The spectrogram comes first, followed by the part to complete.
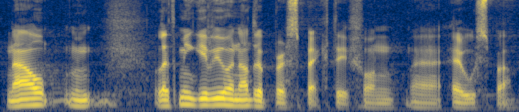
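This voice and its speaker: A man with a Czech accent speaks in a very low voice on a conference panel. He talks loosely and chattily, often dropping in "uh" and "no?" as he goes. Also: lively intonation, moderate pace. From Czech Republic. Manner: conversational, many fillers, tag questions. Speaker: panelist from a space agency.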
